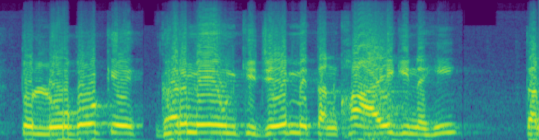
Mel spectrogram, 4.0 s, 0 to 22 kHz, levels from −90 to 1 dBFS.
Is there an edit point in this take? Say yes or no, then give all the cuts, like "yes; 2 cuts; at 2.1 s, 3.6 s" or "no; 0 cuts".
yes; 1 cut; at 1.1 s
